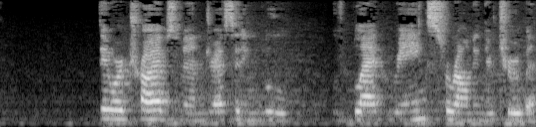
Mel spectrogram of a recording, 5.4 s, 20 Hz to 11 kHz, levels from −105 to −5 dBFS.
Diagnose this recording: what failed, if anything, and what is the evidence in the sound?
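Nothing in the signal chain audibly failed: the speech level stays steady and continuous, with no gaps, discontinuities or level breaks anywhere along the recording.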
